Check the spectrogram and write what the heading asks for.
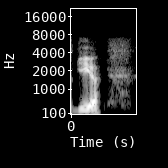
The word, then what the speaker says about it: GEA: When you hear of GEA, GEA, whatever, there's the correct pronunciation here in the US is GEA, but I guess as long as you're calling us, we don't mind what you call us.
